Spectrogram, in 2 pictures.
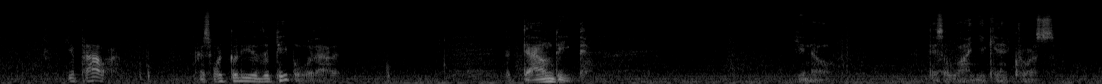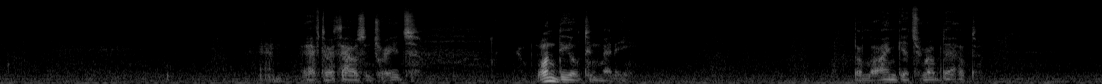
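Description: A middle-aged man speaks calmly and quietly, close by, with pauses.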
